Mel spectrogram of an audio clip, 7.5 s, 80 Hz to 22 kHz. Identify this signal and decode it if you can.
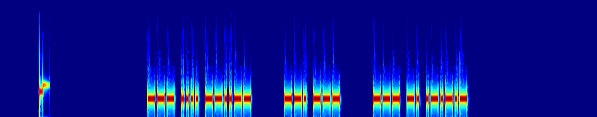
Morse code, heard as a keyed tone, about 40 wpm, 700 Hz. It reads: OH, GO ON.
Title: 2x Word-Spacing - Sentences from Top 500 Words - 40wpm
